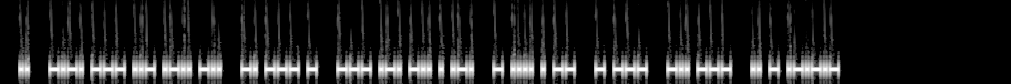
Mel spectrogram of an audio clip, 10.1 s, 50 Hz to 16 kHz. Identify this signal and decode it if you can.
Morse code, heard as a keyed tone, about 40 wpm, 700 Hz. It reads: I COULD NOT ORDER THEM TO DO IT.
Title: Sentences from Top 1000 Words - Review Part 2 - 40wpm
